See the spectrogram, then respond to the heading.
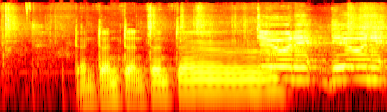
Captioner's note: hums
